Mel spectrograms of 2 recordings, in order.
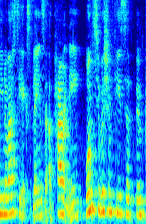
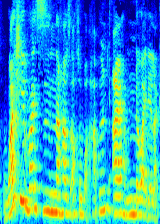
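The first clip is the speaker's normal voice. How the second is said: ordinary delivery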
